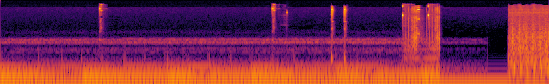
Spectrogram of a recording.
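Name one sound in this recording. Menu selections click softly.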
